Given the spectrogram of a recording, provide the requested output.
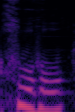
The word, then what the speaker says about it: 虎: But it's normally the third tone Yeah. for tiger, 虎. But here, you pronounce it as the first.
